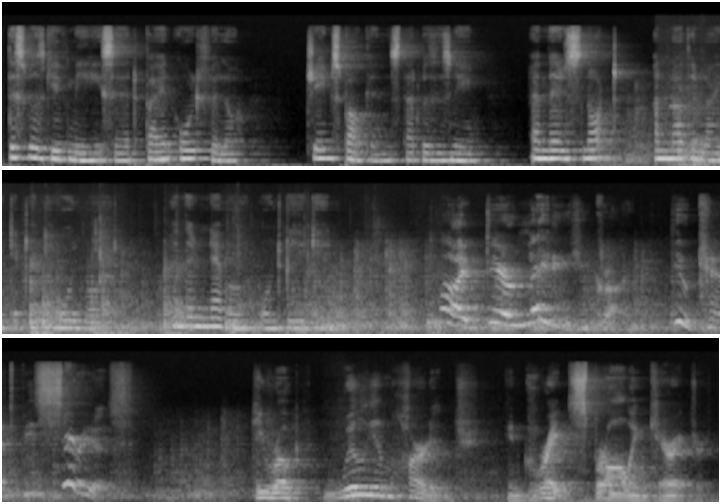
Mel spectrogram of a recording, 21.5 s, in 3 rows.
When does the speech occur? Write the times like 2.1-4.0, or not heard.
0.0-10.6, 11.5-15.6, 16.9-21.4.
